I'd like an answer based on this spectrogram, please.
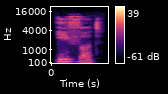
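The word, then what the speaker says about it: effort: হবে আলাও ইফট ইফট আমরা বলি এফর্ট এফর্ট না ইফট এন্ড দিস ওয়ান ইজ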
